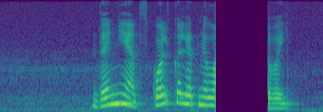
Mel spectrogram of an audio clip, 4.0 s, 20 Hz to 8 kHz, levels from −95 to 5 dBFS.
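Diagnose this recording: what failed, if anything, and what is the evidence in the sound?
Audio dropout to silence from 2.70 to 3.36 s: the speech cuts off mid-flow and resumes just as abruptly, and the 0.66 s in between is silent with no room tone at all. That places the failure upstream, at the input stage, where the signal was likely interrupted by a disconnected device, failed link or stray mute while the recorder kept writing samples. Whatever was spoken during that gap is gone.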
